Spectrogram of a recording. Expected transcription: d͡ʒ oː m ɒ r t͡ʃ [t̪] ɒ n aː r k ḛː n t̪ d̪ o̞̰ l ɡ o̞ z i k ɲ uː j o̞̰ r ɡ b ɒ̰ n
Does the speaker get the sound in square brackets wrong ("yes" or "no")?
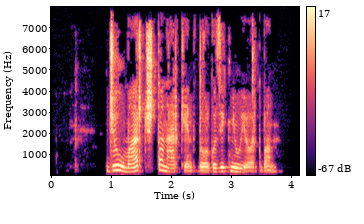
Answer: no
